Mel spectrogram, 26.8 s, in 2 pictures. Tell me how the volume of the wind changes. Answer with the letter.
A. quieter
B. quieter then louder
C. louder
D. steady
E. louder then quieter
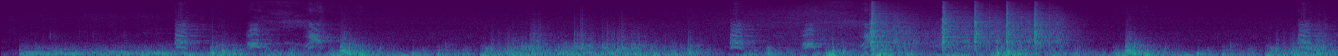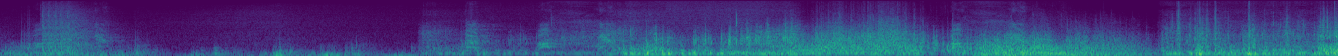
C.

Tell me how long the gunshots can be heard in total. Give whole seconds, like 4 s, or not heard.
3 s.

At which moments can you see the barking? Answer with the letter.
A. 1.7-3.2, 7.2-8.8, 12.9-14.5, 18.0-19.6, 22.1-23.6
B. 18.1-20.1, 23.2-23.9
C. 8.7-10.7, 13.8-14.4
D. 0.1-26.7
A.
